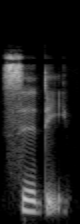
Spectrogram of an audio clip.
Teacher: In the word city, the T is between two voiced sounds, but it's in the unstressed syllable, so it changes to a D.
